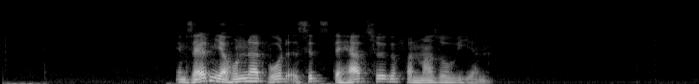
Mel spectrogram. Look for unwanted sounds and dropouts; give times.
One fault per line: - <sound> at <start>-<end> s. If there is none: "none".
none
